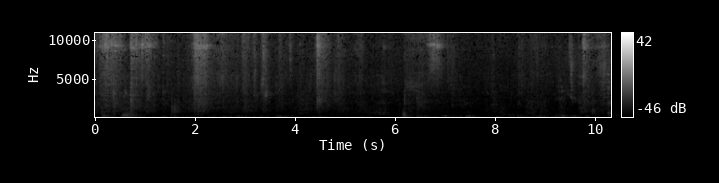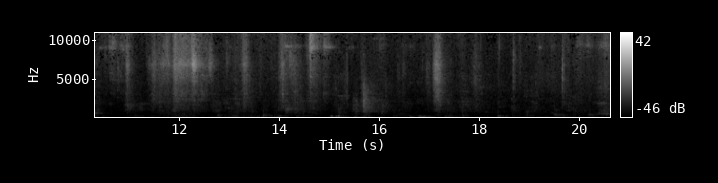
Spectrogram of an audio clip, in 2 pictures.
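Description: A hammer strikes the wooden door of the cathedral at Wittenberg again and again, each hit a sharp, hollow knock in an uneven rhythm, fairly faint against a steady background hiss.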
